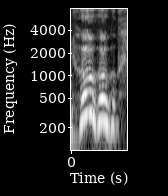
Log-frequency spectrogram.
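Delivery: loud jolly ho ho ho; hearty mock Santa laugh. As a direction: boom it out like Father Christmas. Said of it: "And then he'd come in".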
